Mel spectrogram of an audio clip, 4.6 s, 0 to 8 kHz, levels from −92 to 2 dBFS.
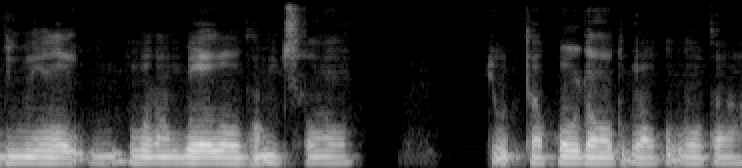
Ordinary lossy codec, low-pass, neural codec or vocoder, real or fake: none; 7.2 kHz; codec, 16 kHz, 1 kbps, FunCodec, trained on Chinese and English, 50 frames a second; fake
